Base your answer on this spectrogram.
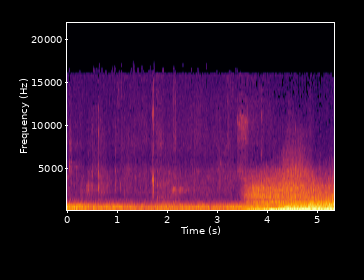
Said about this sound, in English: Let's see some real space debris. So this is a real rocket launch camera on the rocket.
